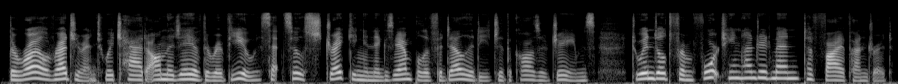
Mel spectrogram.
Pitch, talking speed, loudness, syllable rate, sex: 220 Hz, 205 wpm, -20 LUFS, 5.5 syllables/s, female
